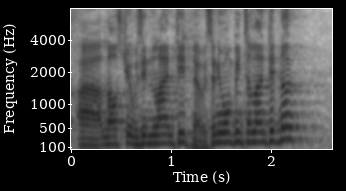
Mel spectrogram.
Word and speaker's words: Llandudno: This guy, front and centre, where you're sitting there, face like fucking thunder, went, "It's not Llandudno, you bloody fool. It's Llandudno. In Wales, the double L is pronounced with a C."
